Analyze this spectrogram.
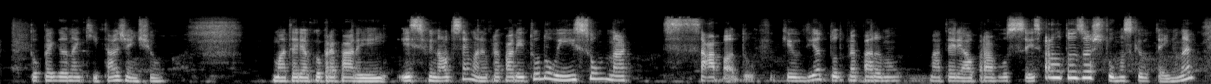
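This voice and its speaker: Against noticeable background noise, a woman talks at a moderate pace with a fairly low pitch and ordinary pitch variation. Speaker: math teacher. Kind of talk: online lecture. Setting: video call.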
